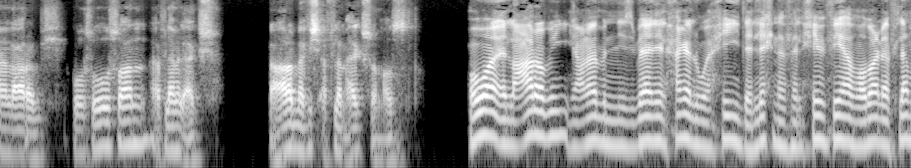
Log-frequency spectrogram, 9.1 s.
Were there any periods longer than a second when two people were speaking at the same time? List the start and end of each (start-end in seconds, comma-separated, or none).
none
